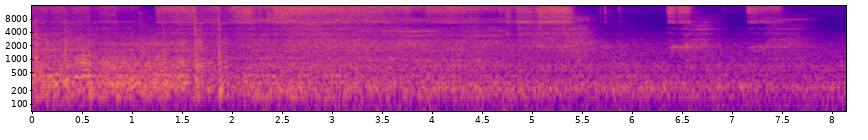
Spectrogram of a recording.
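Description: Electric multiple-unit passenger train running along the track, its noise fading steadily over the last few seconds as it moves away.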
